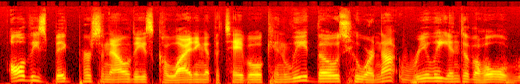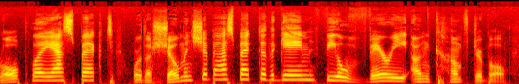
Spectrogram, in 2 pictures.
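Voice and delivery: ordinary talk, nothing marked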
